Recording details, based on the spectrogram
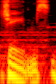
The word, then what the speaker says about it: Jaimes: Wide Awake featuring, I'm hoping it's pronounced James, J-A-I-M-E-S. – Yeah, that's how I would say it.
